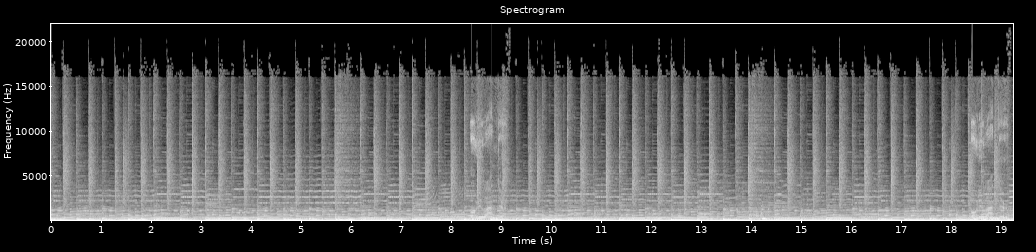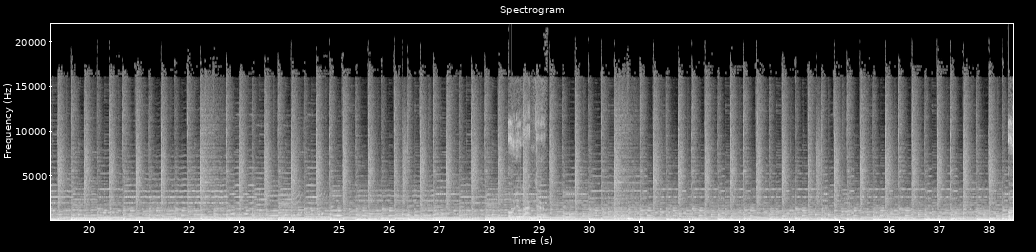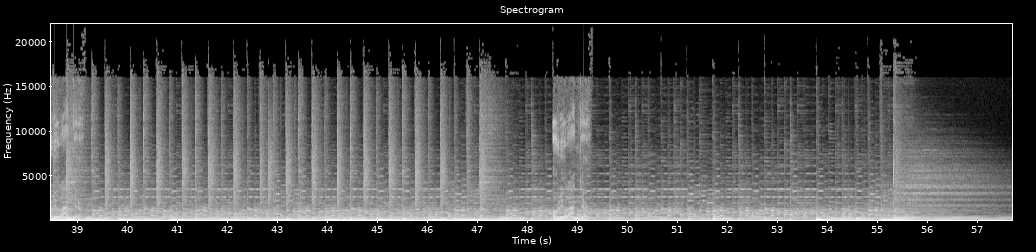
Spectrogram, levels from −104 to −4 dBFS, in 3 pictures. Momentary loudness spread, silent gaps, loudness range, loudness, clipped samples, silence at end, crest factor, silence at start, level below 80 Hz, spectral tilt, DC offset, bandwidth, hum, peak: 7 LU; none; 4 LU; -15 LUFS; under 0.1%; 0 s; 14 dB; 0 s; -20 dBFS; -5.5 dB/octave; under 0.1%; 17.5 kHz; none; 0 dBFS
